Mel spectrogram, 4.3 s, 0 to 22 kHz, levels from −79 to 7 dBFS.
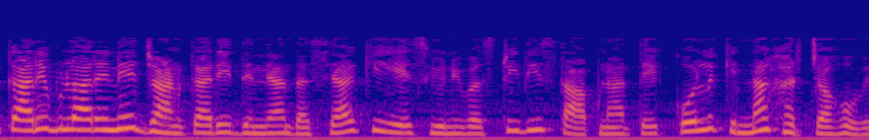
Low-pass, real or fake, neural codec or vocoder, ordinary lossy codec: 7.2 kHz; real; none; none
